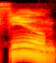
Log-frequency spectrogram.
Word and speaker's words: Fum: Of course, Fume is pronounced fume, but it's spelled F-U-M.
